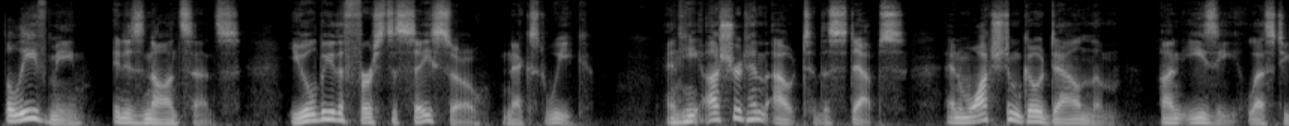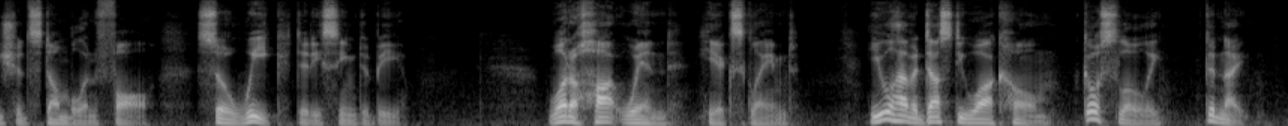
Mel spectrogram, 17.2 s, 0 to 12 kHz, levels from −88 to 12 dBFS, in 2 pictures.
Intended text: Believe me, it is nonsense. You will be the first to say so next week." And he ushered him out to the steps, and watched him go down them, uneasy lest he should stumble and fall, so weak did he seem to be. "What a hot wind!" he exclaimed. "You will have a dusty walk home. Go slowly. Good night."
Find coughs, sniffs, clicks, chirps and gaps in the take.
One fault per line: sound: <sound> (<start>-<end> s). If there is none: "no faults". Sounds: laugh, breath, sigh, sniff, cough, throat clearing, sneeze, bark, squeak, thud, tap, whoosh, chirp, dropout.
no faults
